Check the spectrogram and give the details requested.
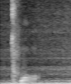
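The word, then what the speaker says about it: Troyes: uh yeah that's how I pronounce it t-r-o-y-e-s trois so yeah with a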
